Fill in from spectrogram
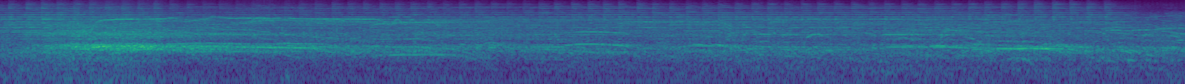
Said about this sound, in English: Closing bell, New York Stock Exchange.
